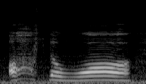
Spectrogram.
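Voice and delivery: slow, deliberate repeat; very slow emphasis. Real, not acted. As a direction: drag each word out. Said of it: "I'm just saying off the wall stuff".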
